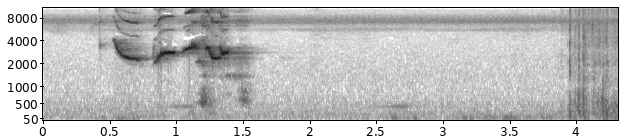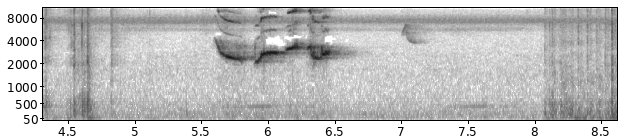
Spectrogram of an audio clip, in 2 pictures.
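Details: Oriental magpie-robin trapped by the roadside, giving two short bursts of loud, fluttering whistled notes about five seconds apart, with wing-flapping rustles between them and a steady high electronic whine throughout.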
